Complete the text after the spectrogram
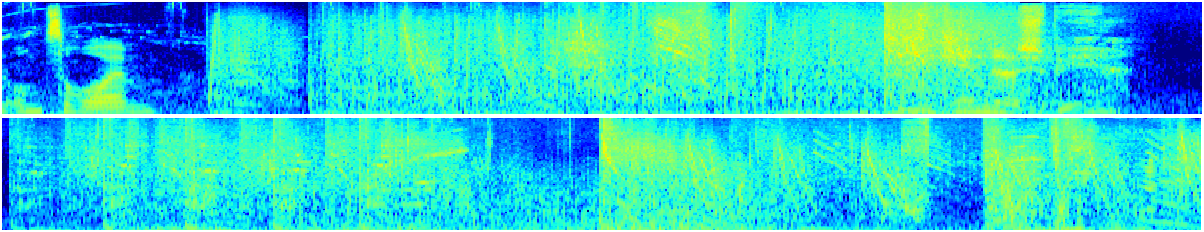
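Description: Blaster shots and energy blasts fire in quick bursts.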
